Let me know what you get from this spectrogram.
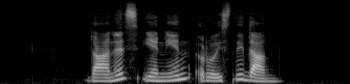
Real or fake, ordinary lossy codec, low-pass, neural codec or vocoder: fake; none; none; codec, 44.1 kHz, 3.4 kbps, Pupu-Codec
